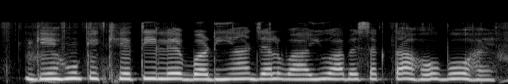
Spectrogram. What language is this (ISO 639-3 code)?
mag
